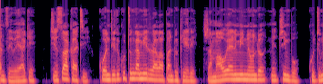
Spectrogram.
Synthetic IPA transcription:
zeʋejaːk̬e | d͡ʒe̞suakaːti | kʰo̞ndirik̬utuŋɡamiriraʋapanduke̞ːɾe̞ʐ̥amaujanemino̞ndo̞ne̞t͡ʂimbo̞kut̬im

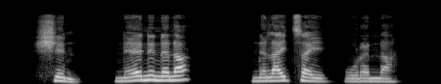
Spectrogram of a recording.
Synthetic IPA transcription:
ʃɪnː | e̞ːnɪnɛnɐ | nɛlɐjt͡sːɐjwʊɾɛnːɐ

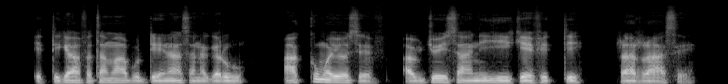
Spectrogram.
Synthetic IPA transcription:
ʔɪt̪ːɪɡaːfɐt̪ɐmaːbʊd̪ːe̞ːnaːsɐnɐɡɐɾuː | ʔɐkːʊmɐjoseːf | ʔɐ̰bd͡ʒuːɪsaːniːhiːke̞ːfɪt̪ːɪ | ɾɐrːaːsɛ

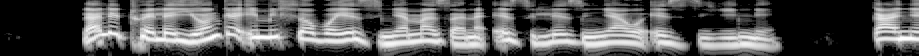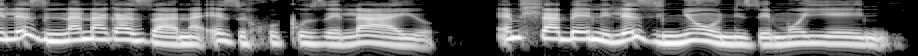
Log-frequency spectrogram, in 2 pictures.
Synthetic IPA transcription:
lalitʰwɛlɛjɔŋkʼɛʔimiɬɔβɔjeziɲamazana̰ʔezileziɲawɔʔeziːnɛ | ɣaɲɛlezinanaɣazana̰ʔezixuǃuzɛlajɔ̰ | ḛm̩ɬaβenileziɲonizɛmɔjeːni

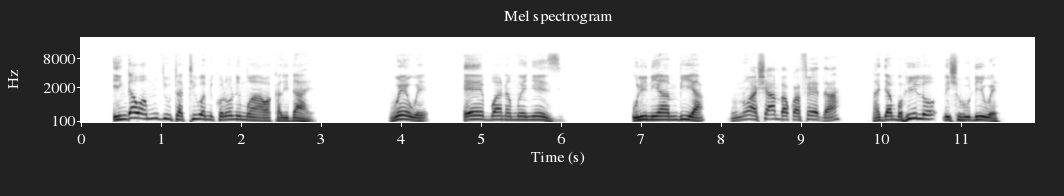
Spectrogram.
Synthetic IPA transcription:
iŋɡawam̩ʄiutatiwamikɔlɔnimwawakaliɗajɔ | wɛwɛ | ɛːɓwanamwɛɲɛzi | uliniambia | nunuaʃambakwafɛða | naʄambɔɦilɔliʃuhuɗiwɛ

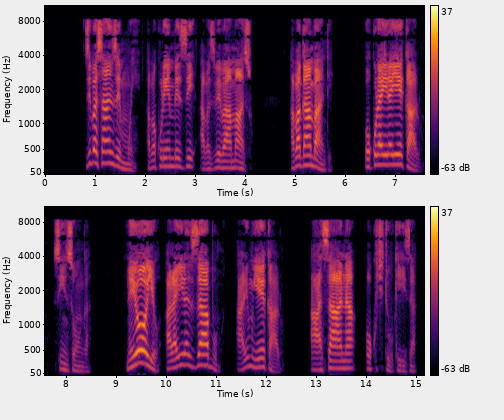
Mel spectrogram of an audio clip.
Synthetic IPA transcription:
ziβasaːnzemːwe̞̰ | aβakule̞ːmbe̞ze̞aβaziβe̞βaːmaːso̞̥ | aβaɡaːmbaːnti | o̞kulajiɾaje̞ːka̰ːlo | sinso̞̰ːŋɡa | ne̞jo̞ːjo̞alajiɾazabu | alimuje̞ːka̰ːlo | asaːna | o̞ku̥ci̥tṵːkiɾiza̰

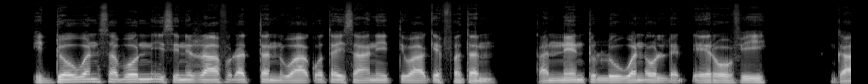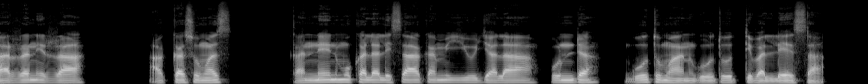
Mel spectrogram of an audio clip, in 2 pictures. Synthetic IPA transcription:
ʔɪd̪ːo̞ːwːɐnsɐbo̞ːnːɪɪsɪnɪrːaːfʊᶑɐt̪ːɐnwaːkʼɔt̪ɐɪsaːniːt̪ːɪwaːkʼɛfːɐt̪ɐn | kɐnːe̞ːnt̪ʊlːuːwːɐnɔlᶑɛᶑːe̞ːɾoːfɪ | ɡaːrːɐnɪrːaː | ʔɐ̰kːɐsʊmɐs | kɐnːe̞ːnmʊkɐlɐlɪsaːkɐmɪjːuːd͡ʒɐlaːhʊnd̪ɐ | ɡuːt̪ʊmaːŋɡuːt̪uːt̪ːɪbɐlːe̞ːsːa̰ː

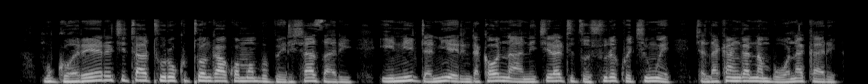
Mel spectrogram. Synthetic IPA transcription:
muɡʱo̞ɾe̞ɾe̞t͡ʃitatʰuɾo̞kuto̞ŋɡakwamambubʱe̞ɾiʃazaːɾiː | nidʱanie̞ɾindakaonane̞t͡ʃiɾatid͡zo̞ʃuɾe̞kwe̞t͡ʃimwe̞ | t͡ʃandakaŋɡanamboːnakaːɾe̞

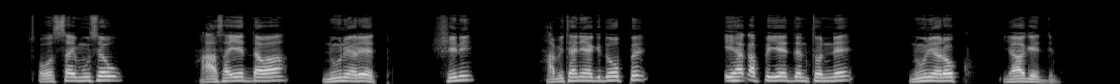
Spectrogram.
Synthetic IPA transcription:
t͡sʼo̞ːsːɐjmʊsɛw | ha̰ːs̬ɐje̞ːd̪ːɐwaː | nuːnɪɛɾe̞ːt̪ːɔ̥ | ʃɪn | hɐ̰bɪt̪ɐnɪjaːɡɪd̪o̞ːpːɛ | ɪhɐkʼɐpːɛje̞ːd̪ːɛnt̪ːɔnːɛ | nuːnɪɛɾɔkːɔ̥ | jaːɡe̞ːd̪ːɪnɔ

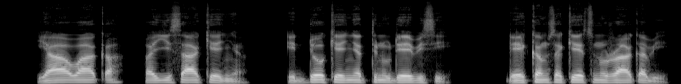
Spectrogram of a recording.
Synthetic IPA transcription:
jaːwaːkʼɐfɐjːɪsaːke̞ːɲːɐ̰ | ɪd̪ːo̞ːke̞ːɲːɐt̪ːɪnʊd̪e̞ːbɪsɪ | ᶑe̞ːkːɐmsɐke̞ːsːnʊɾaːkʼɐbɪ

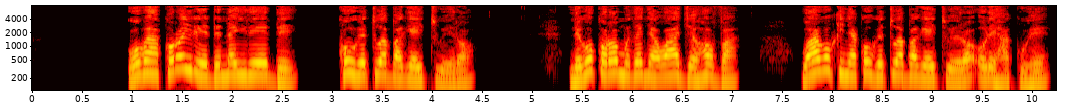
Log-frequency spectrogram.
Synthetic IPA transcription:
ɣoɣakoɾɔiɾedenaiɾeːde | kouɣetwabaɣeaitweɾɔ | neɣokɔɾwɔmoðɛɲawad͡ʒɛɦɔva | waɣokiɲakouɣetwabaɣeaitweɾɔʔoɾeɦakuɦe

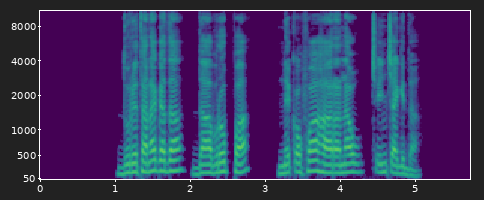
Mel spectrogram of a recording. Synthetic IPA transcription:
d̪ʊɾɛt̪ɐnɐɡɐd̪ɐd̪aːbɾɔpːɐ | nɛkʼɔfaːɦaːɾɐnɐwt͡ʃʼɪnt͡ʃʼːɐɡɪd̪ɐ

